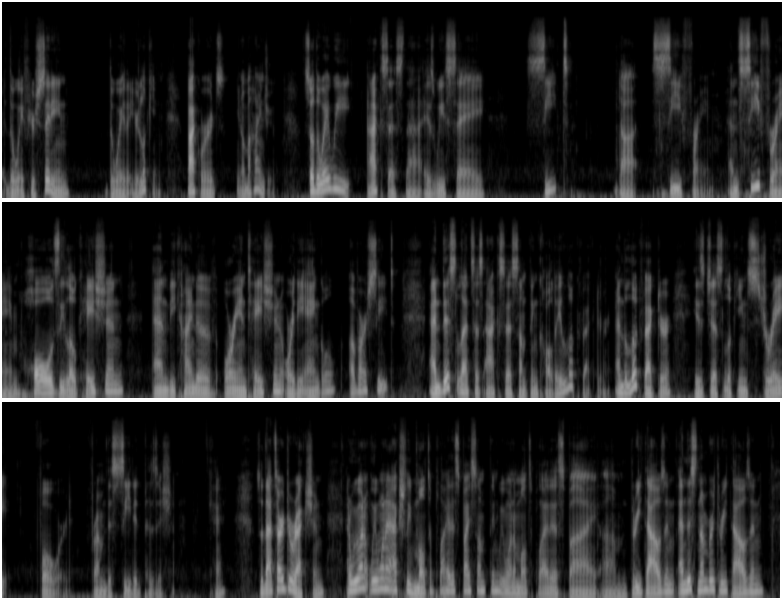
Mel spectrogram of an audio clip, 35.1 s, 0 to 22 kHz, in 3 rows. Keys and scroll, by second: 8.2-9.9 typing, 10.9-12.0 typing, 18.7 ., 20.8 typing, 29.7 shift+8, 31.6-33.1 typing.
